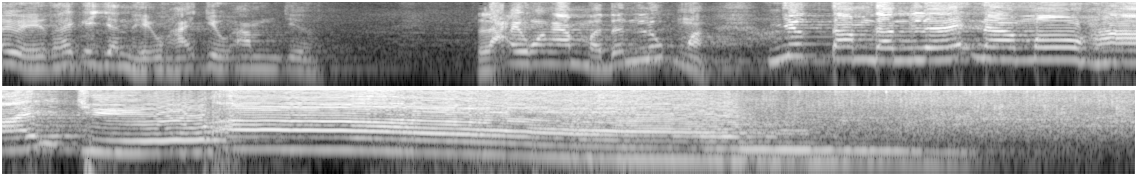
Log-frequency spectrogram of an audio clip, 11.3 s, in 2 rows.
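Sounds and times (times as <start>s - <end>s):
speech: 0.0s - 1.7s, 2.4s - 9.7s
audience applauding: 8.0s - 11.3s.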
